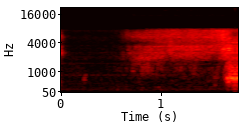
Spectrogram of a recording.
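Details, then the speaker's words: Speaker's own mechanical ventilator, heard in the background while he talks on his podcast: a mechanical ventilator breath cycle. "I hope the good comes in my name is mark that noise earrings my ventilator and thank you so much for tuning into Bates terminus they were not my stores my guests may the force be with you"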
